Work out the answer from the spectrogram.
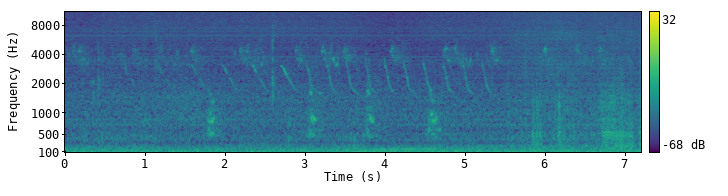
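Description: Faint birds chirping, with a quick run of falling chirps in the middle and a few short calls scattered around them, over a low steady hum.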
